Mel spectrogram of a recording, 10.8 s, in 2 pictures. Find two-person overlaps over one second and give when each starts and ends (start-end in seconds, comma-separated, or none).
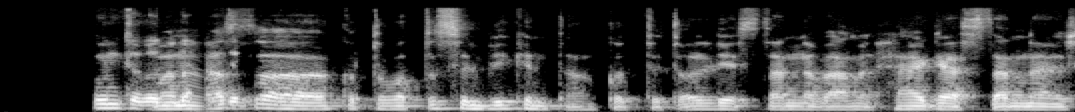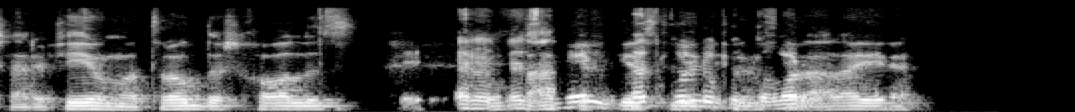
7.8-9.5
